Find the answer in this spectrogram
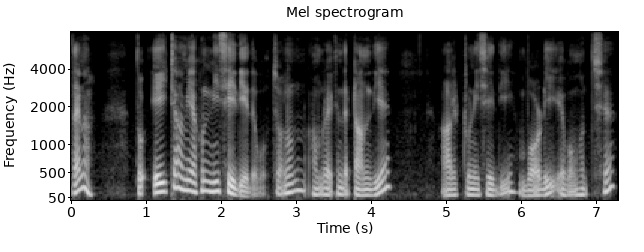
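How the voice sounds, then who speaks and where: Here a tutorial instructor with a Bangladeshi Bengali accent talks his way through an informal screen-recorded software lesson, chatty and often checking in with short question tags. His mid-range voice is creaky and mellow, and the recording has no echo.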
